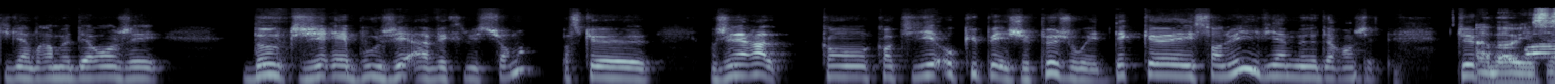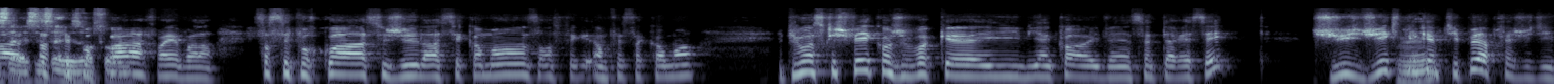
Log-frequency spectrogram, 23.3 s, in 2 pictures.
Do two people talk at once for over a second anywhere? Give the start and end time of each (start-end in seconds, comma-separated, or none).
11.1-12.7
